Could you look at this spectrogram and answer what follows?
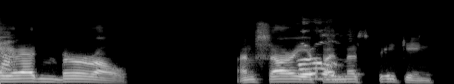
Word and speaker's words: Edinburgh: Edinburgh okay whatever and over here we say Edinburgh I'm sorry if I'm misspeaking no if if a spent Borough but it's pronounced Edinburgh okay I didn't mean to have that sound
